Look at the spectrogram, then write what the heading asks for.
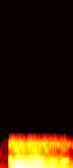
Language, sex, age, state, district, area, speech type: Kannada, male, 60+, Karnataka, Koppal, rural, conversation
